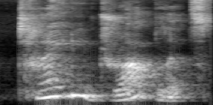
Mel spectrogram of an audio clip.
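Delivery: plain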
